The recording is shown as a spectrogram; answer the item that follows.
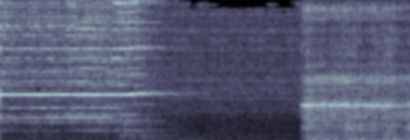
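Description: Live improvised electronic noise music from amplified devices played through small mixers: a cluster of steady high electronic tones that fades after about a second, then a loud burst of noise with a deep rumble and a high tone that cuts off suddenly at the end.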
